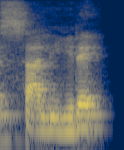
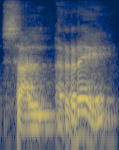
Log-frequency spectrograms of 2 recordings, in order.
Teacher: Como sabemos, no existe saliré, ¿no? Porque se pierde la I, precisamente ocurre una síncopa de la I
